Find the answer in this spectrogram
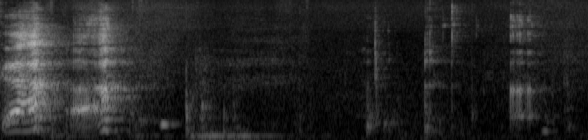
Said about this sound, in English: I did that, and then I got a really dry throat, so I need to drink some more water. Now I got the hiccups. What the fuck was that?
